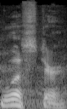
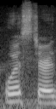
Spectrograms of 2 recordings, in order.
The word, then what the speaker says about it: Worcester: wart sister my worst sister yeah but it's Worcester Worcester that's why my kids call it Worcester sauce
